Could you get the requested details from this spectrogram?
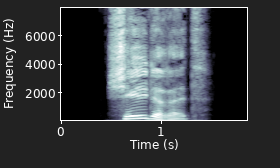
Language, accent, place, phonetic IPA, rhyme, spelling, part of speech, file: German, Germany, Berlin, [ˈʃɪldəʁət], -ɪldəʁət, schilderet, verb, De-schilderet.ogg
- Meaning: second-person plural subjunctive I of schildern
